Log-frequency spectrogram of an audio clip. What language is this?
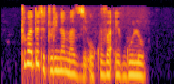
Ganda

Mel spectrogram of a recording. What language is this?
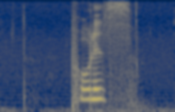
Swedish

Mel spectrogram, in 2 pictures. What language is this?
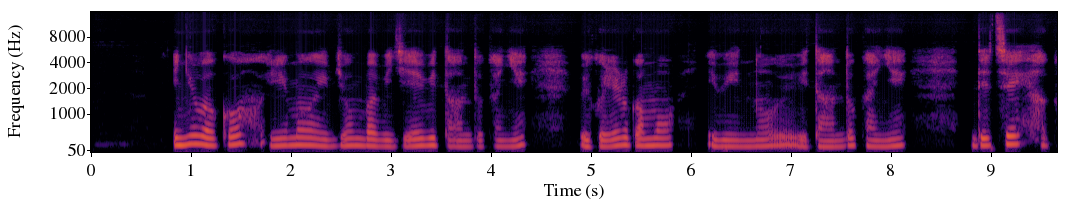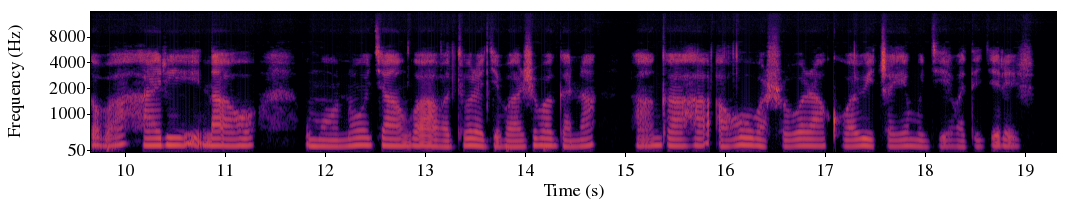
Kinyarwanda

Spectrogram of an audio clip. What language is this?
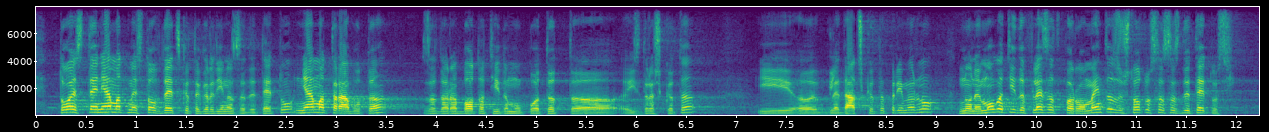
Bulgarian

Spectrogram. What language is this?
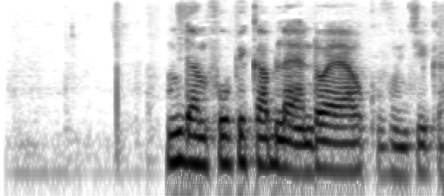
Swahili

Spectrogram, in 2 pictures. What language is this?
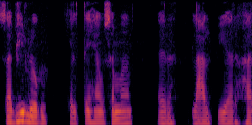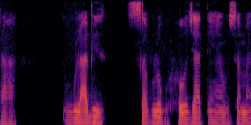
Hindi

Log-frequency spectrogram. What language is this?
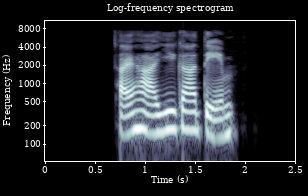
Cantonese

